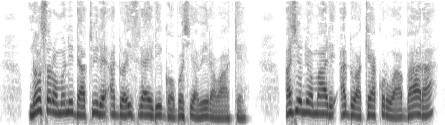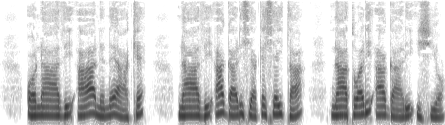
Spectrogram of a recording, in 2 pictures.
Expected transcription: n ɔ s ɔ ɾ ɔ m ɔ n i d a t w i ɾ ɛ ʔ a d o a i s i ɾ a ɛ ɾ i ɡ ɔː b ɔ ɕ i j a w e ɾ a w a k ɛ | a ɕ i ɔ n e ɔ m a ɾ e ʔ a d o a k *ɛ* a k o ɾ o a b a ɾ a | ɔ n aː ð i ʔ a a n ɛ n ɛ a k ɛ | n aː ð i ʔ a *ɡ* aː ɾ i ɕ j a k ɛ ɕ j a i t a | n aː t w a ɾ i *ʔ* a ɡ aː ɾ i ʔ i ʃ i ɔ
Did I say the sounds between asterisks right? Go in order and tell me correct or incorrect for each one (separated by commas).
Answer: correct, correct, correct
